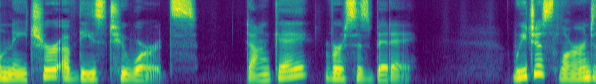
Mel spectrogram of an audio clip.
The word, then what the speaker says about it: Danke: Let's pronounce it cheerfully and nice and slow together. Dun- ke. Danke. I'm going to pause right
